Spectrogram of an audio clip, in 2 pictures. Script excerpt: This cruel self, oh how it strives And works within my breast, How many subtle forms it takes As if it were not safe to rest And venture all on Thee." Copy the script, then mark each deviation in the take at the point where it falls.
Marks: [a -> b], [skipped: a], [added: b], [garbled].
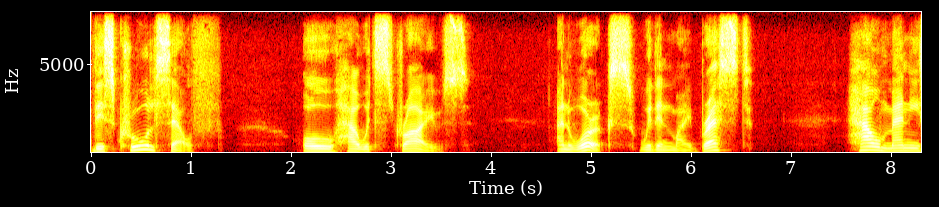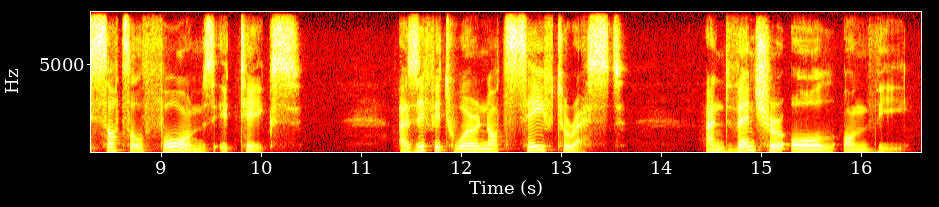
This cruel self, oh how it strives And works within my breast, How many subtle forms it takes As if it were not safe to rest And venture all on Thee."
